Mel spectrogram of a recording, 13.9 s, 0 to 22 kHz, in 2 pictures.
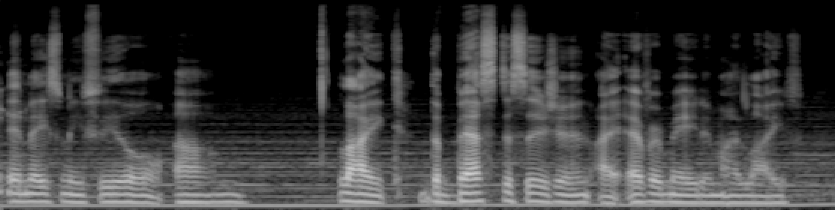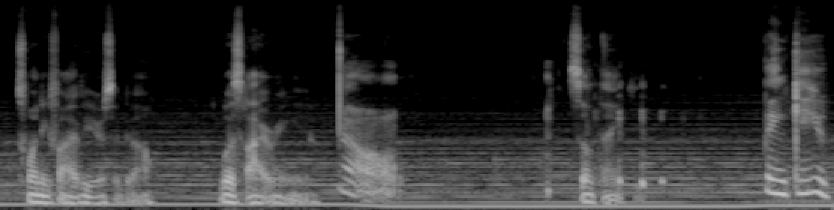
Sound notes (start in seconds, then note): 11.8 giggles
